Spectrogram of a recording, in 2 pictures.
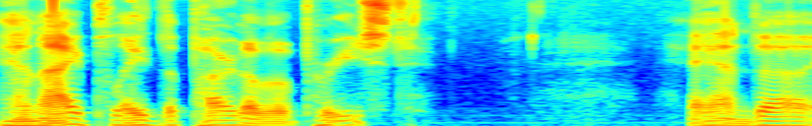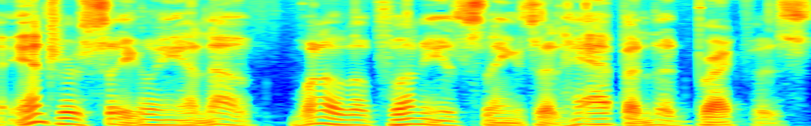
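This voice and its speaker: Using vocal fry, a man with a very deep, low pitch speaks at a fairly slow pace while his pitch swings very widely. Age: 80s+. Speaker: retired teacher and actor. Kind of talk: interview answer.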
